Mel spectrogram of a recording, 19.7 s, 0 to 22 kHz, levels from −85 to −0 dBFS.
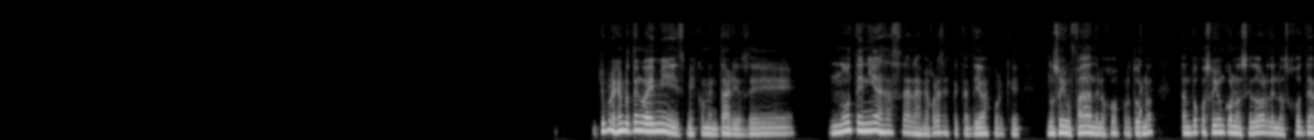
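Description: At 14.82 to 14.86 s and again at 17.08 to 17.12 s, the speech breaks into a short burst of damaged data in a compressed stream, each lasting about 40 ms. Corrupted bytes make the decoder misread those frames and lose sync until it finds the next valid header.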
